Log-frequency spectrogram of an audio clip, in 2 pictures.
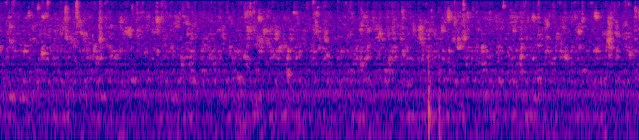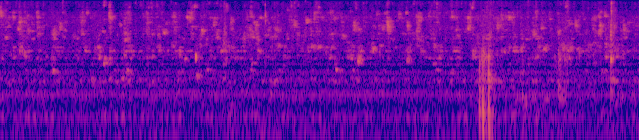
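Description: Near silence: room tone, with two faint short clicks, one about four seconds in and one near the end.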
